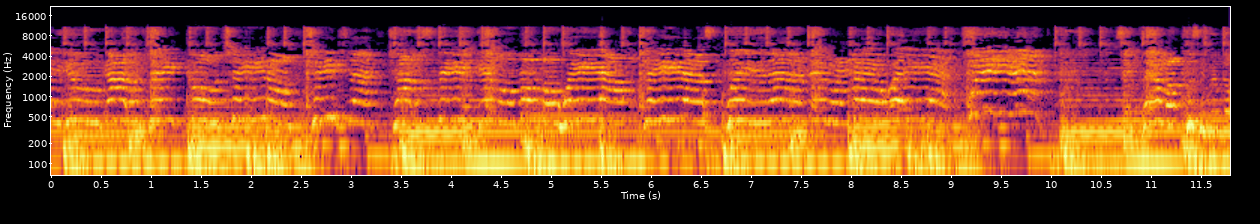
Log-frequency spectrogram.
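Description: Woman singing live into a handheld microphone over a repeating backing loop from a Boss RC-30 looper pedal, with a low bass pattern and sharp high percussive clicks.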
